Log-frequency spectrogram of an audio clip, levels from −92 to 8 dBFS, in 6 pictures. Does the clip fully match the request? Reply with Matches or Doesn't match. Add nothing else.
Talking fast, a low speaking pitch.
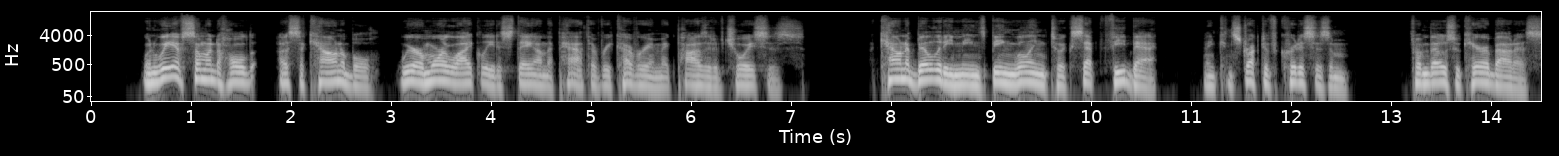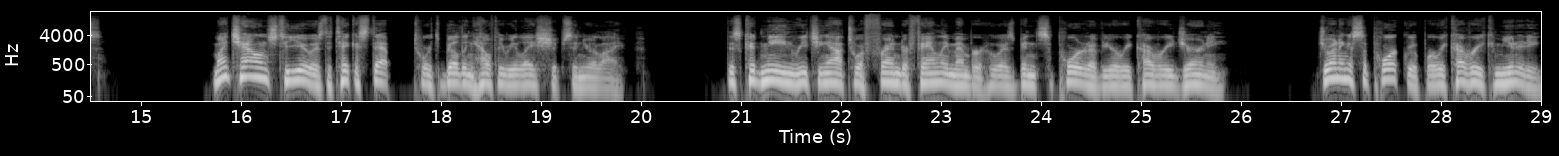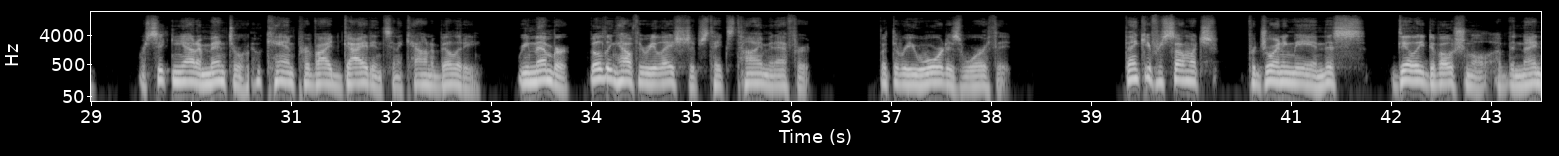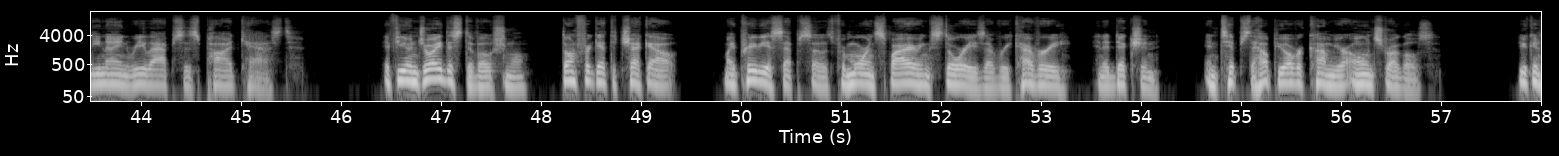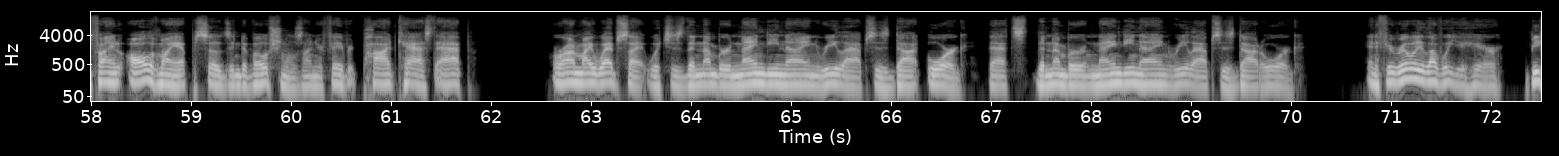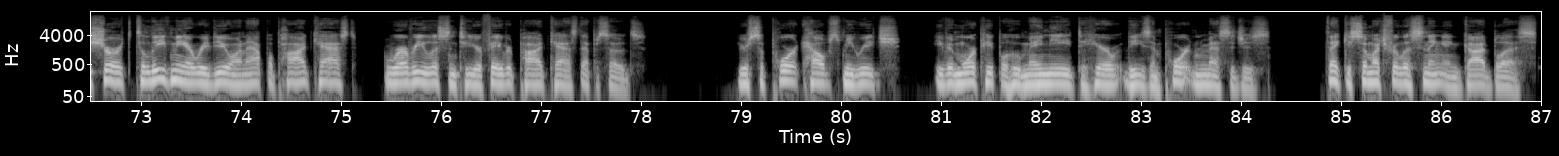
Doesn't match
